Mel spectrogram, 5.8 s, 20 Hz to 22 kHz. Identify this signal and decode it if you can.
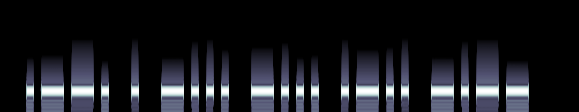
Morse code, heard as a keyed tone, about 16 wpm, 700 Hz. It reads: PEBBLY
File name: CW-The-Big-Twoheaded-River-2-16WPM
